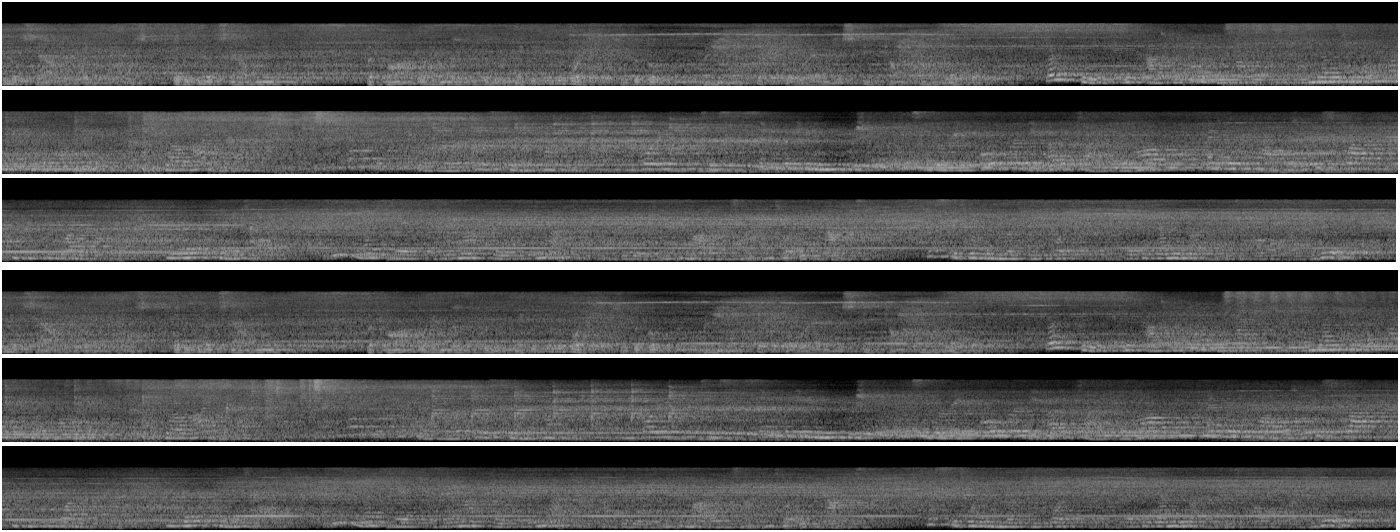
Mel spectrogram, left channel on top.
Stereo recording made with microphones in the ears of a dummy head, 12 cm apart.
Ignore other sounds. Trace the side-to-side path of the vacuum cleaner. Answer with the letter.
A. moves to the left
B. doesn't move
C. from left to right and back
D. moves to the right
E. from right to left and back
B.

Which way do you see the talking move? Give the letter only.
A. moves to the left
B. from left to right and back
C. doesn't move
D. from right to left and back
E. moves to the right
C.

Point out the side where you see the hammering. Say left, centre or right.
right.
